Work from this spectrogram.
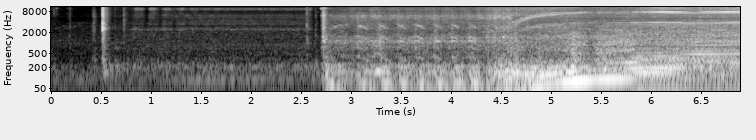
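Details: Volvo B230 engine cranks, catches and revs, with a thin high whine climbing as it picks up. Abnormal noise, cause unclear.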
